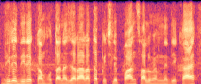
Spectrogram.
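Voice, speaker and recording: A man's voice: on the high side, fairly even intonation, quick pace, a little hiss or hum. A man reporting live as a news correspondent, speaking unscripted in emphatic, repetitive phrases with hesitant fillers.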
